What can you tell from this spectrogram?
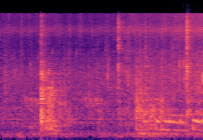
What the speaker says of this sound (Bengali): ভেজে নেব আগে আলুগুলো এই পেঁয়াজ দিয়ে দিলাম কোটা পেঁয়াজ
